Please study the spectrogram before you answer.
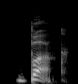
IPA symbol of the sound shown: ʊ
